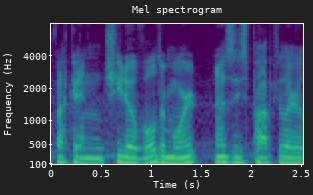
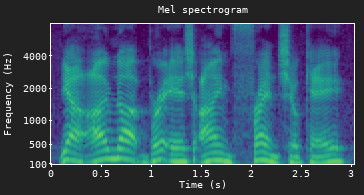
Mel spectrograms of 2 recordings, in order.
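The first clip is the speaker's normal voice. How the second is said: mock indignant Canadian; 4 semitones higher, slower than usual. Streamer mocking Canadians insisting they're French, mock indignant. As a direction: huff it like an offended Quebecer.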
